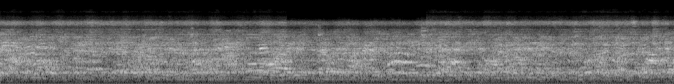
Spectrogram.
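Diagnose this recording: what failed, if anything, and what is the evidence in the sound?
Channel delay causing comb filtering dulls the sound from 2.87 to 4.26 s, likely at the driver or buffer stage. One channel lagging about two samples before mono summing cancels highs; a spectrogram shows a fixed dark notch around 10 kHz.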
